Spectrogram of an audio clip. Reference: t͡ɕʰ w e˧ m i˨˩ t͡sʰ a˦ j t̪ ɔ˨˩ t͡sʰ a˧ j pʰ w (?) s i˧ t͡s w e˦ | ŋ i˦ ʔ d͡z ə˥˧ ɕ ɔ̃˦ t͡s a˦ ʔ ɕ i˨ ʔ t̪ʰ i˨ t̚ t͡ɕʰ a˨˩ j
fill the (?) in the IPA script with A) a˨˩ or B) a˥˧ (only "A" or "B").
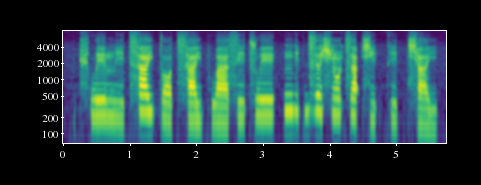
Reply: A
